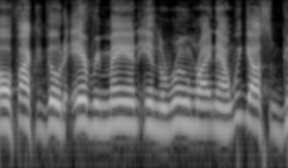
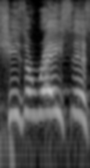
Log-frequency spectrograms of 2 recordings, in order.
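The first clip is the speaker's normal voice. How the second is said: acted, high, accusing shriek; 7 semitones higher, 3 dB quieter than usual. Retelling a video of a man accusing a woman: imitating a man screaming. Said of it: "he starts screaming".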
